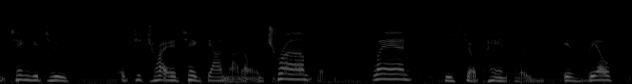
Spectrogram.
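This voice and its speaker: A woman with an American accent speaks at a moderate pace in a medium pitch, her tone animated with lively intonation. Her loudness swings widely, and vocal fry shows through. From Indiana. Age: 70s. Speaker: political activist. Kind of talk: talk show interview. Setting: studio.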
